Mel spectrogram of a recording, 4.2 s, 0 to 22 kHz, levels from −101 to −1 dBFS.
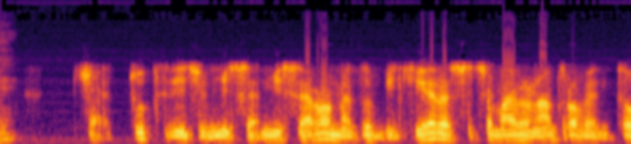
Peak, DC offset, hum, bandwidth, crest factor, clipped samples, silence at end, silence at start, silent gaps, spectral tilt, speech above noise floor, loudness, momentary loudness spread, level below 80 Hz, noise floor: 0 dBFS; under 0.1%; none; 7.4 kHz; 16 dB; under 0.1%; 0 s; 0 s; none; -7.5 dB/octave; 23 dB; -16 LUFS; 9 LU; -52 dBFS; -39 dBFS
